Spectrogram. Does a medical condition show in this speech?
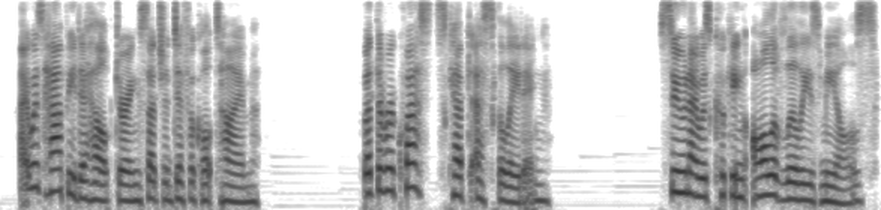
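No.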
